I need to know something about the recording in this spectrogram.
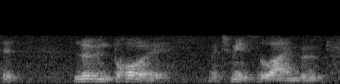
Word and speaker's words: Löwenbräu: be a list there and I thought it's pronounced living brow but it's actually in German the German folks they pronounce it Living Boy which means the lion Brew anyways before that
